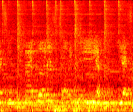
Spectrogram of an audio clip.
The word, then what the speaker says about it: May: No, all I mean is it's spelled M-A-Y, but it's pronounced My, not May.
